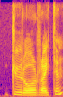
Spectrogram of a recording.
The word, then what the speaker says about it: Guro Reiten: GURO REITEN.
